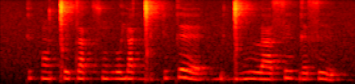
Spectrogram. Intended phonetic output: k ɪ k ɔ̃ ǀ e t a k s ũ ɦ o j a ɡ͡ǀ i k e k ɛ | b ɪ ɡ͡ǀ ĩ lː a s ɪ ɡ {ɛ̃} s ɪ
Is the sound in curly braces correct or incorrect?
incorrect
